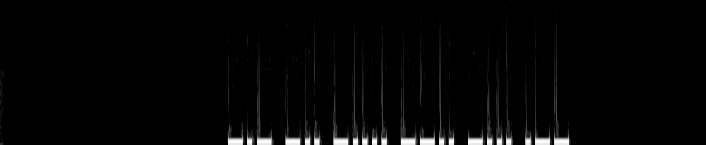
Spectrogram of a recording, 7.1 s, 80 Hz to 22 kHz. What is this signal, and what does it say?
Morse code, heard as a keyed tone, about 25 wpm, 700 Hz. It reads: KD6ZBW
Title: USA Call Signs - 6 Characters - 25wpm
